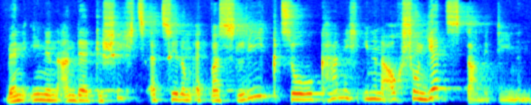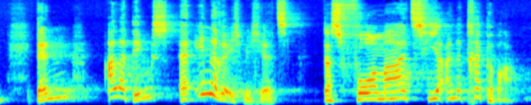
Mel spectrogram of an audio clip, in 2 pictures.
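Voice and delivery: calm him down lightly; placating. A narrator's reading. Heinrich soothes the angry landlord, placating.

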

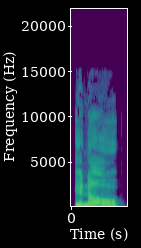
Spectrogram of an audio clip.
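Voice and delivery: high-pitched octopus exclamation; octopus calling out. Acted. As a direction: chime in loudly as an eager octopus. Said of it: "rief der Tintenfisch". (rufender Tintenfisch, hohe Stimme)

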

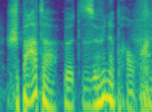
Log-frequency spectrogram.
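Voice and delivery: low, slow and soft; grave warrior king speech; Spartan war voice. Retold or imitated. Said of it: "als wir in den Krieg ziehen".

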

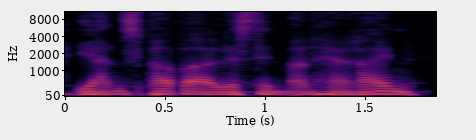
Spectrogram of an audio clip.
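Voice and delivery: ordinary delivery

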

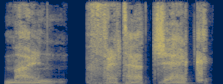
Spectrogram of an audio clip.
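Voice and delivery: very slow, baffled question rising at the end; baffled giant. Acted. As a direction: drag it out, the giant caught off guard. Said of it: "rief der Riese verdattert".

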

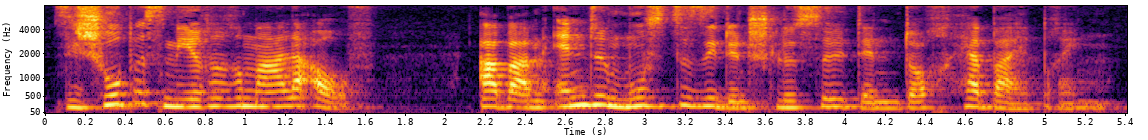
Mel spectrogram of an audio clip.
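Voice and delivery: usual speaking voice

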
